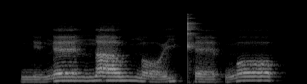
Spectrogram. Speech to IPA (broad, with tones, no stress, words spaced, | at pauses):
ŋɪ˨˥ŋɛː˥nn̪aː˥w n̪ɔː˨˥jkʰɛː˨p̚ ŋɔː˥p̚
